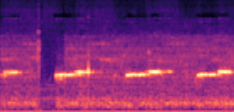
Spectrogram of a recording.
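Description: A faint, high whistle-like tone in short two-note figures, each a lower note stepping up to a higher one, repeating about every three quarters of a second.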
